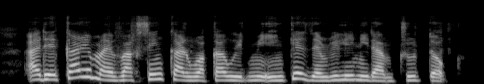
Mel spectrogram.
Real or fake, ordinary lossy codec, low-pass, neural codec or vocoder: fake; none; 9.9 kHz; vocoder, 22.05 kHz, 80 mel bands, WaveNeXt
